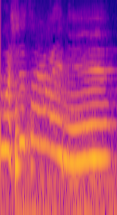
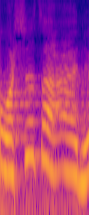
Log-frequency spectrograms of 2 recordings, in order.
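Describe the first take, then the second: First: High, slow, drawn-out call. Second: Echo reply. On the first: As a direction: stretch it out like a child calling into the hills. Child calling out into the mountains. (模仿孩子拉长声音高喊) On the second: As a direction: hand the words back as a mild mountain echo. Echo repeats the child's call. (轻描淡写地模仿回声) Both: Retold or imitated.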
